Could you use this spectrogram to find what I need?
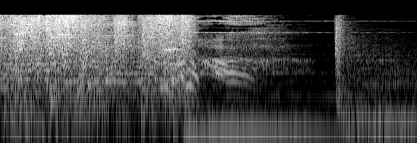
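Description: Magic blasts crackle and burst.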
